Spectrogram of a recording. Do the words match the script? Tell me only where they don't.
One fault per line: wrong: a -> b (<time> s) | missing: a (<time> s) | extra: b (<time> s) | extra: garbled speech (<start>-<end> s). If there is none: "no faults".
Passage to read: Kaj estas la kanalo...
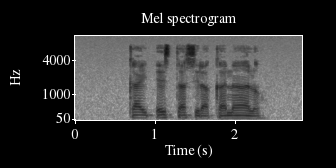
no faults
